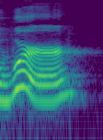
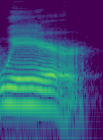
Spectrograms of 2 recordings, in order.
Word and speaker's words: were: By the way, to pronounce it, you start with a W. Make sure that there is no vowel in between and you pull the tongue in for the R. Were, not where.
